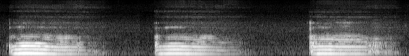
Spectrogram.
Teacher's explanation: And you hear how my voice is starting up high and going low. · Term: wavy sound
